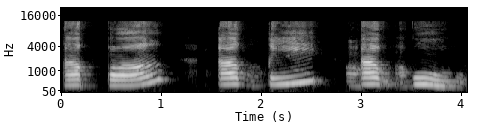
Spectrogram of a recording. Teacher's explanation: when we touch the root of the tongue on the soft palate then we make cough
